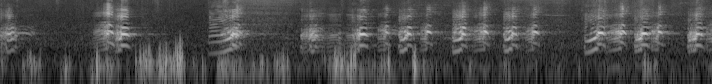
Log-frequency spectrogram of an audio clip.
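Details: Geese on Sand Island honking at a person: a steady series of loud, nasal, trumpeting honks, roughly two per second in the second half, with quieter broadband background rumble between calls.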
